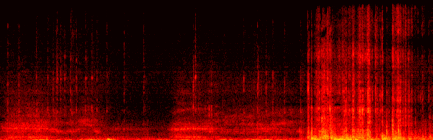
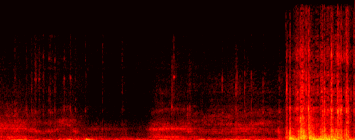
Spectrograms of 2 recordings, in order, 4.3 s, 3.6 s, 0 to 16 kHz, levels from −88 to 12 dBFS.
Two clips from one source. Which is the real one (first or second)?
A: second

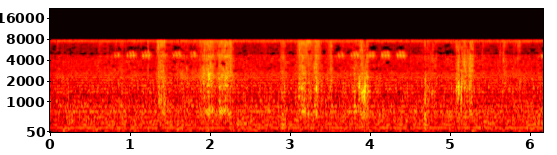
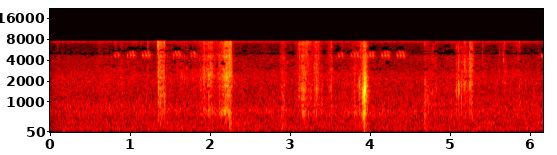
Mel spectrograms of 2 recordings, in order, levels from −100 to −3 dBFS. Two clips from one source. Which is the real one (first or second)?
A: second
